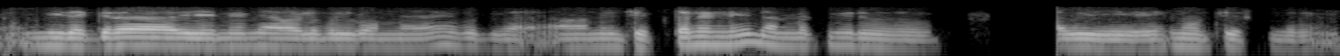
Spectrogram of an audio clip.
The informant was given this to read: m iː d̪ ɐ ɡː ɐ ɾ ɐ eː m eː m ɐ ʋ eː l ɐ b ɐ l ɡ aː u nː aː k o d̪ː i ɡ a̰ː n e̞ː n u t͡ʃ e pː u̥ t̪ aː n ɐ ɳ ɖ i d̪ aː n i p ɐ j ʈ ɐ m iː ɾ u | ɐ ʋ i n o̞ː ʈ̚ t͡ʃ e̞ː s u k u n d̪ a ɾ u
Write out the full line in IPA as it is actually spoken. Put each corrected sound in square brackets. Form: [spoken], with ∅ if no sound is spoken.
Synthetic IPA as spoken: m iː d̪ ɐ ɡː ɐ ɾ ɐ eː m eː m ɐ ʋ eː l ɐ b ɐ l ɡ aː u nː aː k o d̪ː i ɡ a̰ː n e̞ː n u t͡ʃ e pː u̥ t̪ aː n ɐ ɳ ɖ i d̪ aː n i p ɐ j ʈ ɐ m iː ɾ u | ɐ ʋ i n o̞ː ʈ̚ t͡ʃ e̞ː s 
